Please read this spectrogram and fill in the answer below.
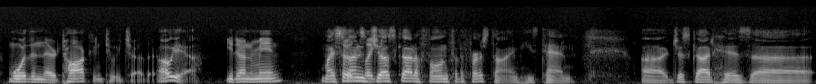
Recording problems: high frequencies cut off; noticeable; nothing above 5.5 kHz
hiss; faint; throughout; 25 dB below the speech

